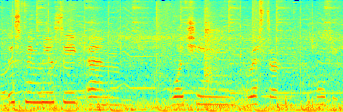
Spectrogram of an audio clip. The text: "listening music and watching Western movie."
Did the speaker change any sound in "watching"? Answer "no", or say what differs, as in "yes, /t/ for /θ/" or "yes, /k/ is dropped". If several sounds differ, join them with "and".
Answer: no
